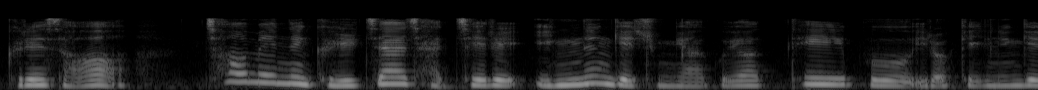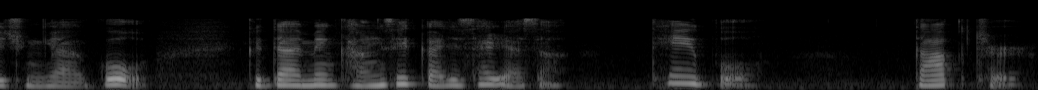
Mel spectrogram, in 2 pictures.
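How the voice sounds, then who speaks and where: A woman teaching English phonics to adult learners, patiently explaining in Korean and modeling each English word slowly. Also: medium pitch, mellow. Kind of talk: slow, careful phonics lesson. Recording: dull, slightly lo-fi sound.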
